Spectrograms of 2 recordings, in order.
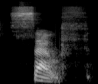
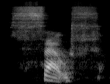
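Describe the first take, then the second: The two takes are said the same way.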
